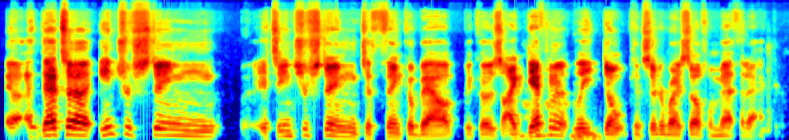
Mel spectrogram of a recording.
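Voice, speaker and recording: A man's voice: mid-range voice, expressive, normal speed, fairly bright tone. A man guesting on a podcast as an actor and filmmaker, talking casually and self-deprecatingly, laughing often. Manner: fidgety.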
